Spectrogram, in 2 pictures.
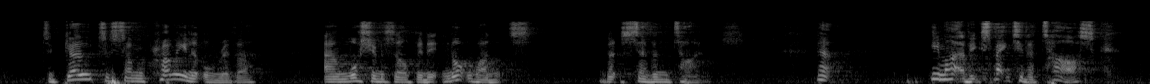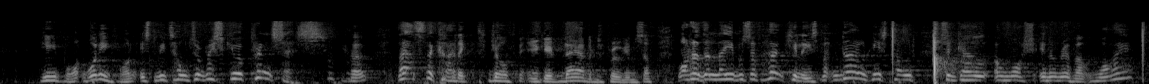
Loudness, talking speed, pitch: -35 LUFS, 180 wpm, 155 Hz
